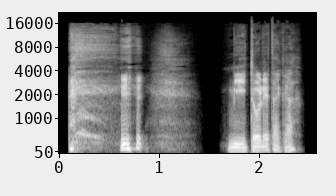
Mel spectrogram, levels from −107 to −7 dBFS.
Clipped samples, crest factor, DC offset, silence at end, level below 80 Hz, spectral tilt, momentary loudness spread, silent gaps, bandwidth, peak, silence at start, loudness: under 0.1%; 18 dB; under 0.1%; 0.2 s; -44 dBFS; -5 dB/octave; 20 LU; 1.46-1.61 s; 16 kHz; 0 dBFS; 0.1 s; -17 LUFS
